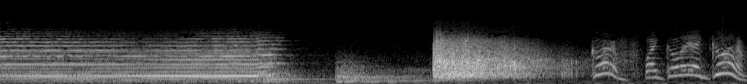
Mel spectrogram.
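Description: A single loud, sharp gunshot aimed at a raccoon in a Gunsmoke western radio drama, bursting out after a stretch of sustained music and quickly followed by a voice talking.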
